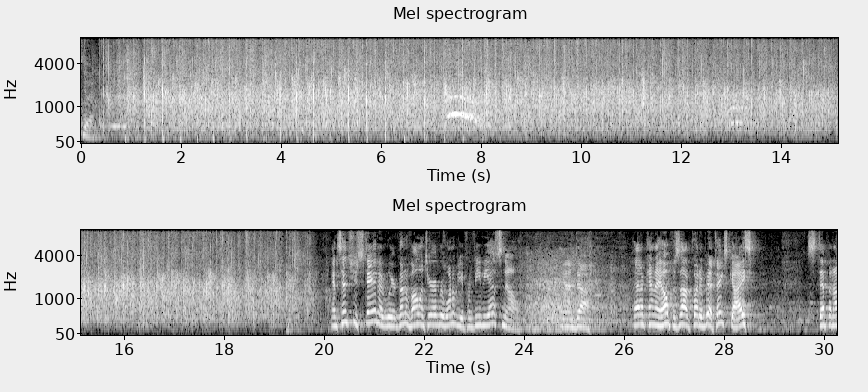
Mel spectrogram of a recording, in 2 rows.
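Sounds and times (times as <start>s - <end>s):
speech: 0.0s - 0.4s, 20.2s - 24.2s, 24.8s - 25.5s, 26.2s - 28.6s, 29.9s - 30.2s
round of applause: 0.0s - 20.2s
laughter: 23.9s - 26.2s.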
